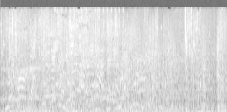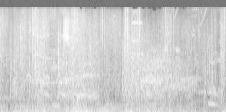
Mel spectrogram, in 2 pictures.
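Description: Gunfire and explosions crackle in a video game battle.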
